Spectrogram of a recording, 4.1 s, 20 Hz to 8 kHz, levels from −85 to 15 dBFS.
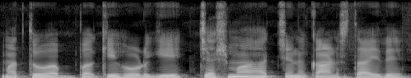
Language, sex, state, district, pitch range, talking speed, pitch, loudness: Kannada, female, Karnataka, Bidar, 100-110 Hz, 100 wpm, 105 Hz, -14 LUFS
